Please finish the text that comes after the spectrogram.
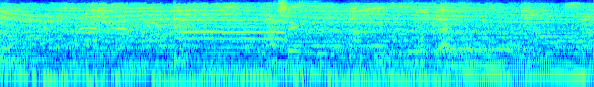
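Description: A woman yells loudly from within a dense, roaring concert crowd, her shout rising briefly above the steady wash of live music and cheering.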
